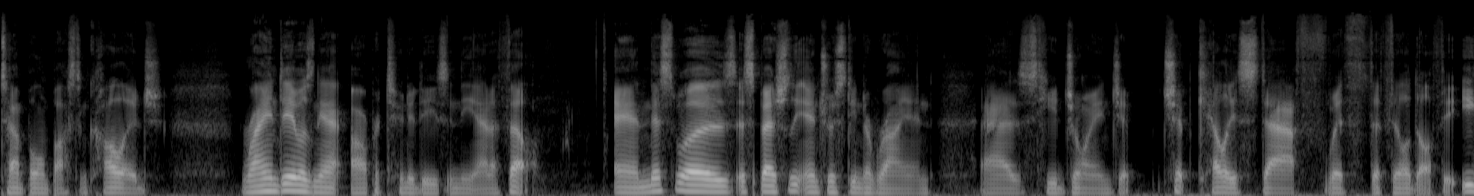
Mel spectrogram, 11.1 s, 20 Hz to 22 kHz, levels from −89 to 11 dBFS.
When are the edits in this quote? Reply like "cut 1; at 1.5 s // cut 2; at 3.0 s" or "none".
cut 1; at 2.3 s

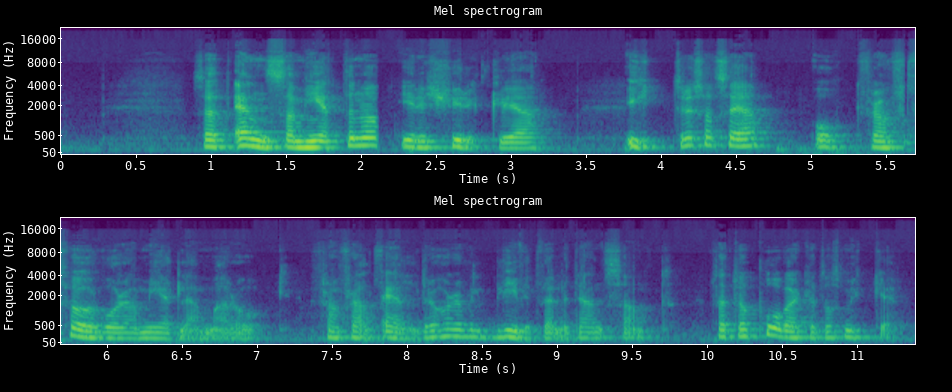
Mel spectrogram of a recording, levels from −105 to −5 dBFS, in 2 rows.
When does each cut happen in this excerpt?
cut 1; at 2.1 s // cut 2; at 3.8 s // cut 3; at 5.6 s // cut 4; at 7.8 s

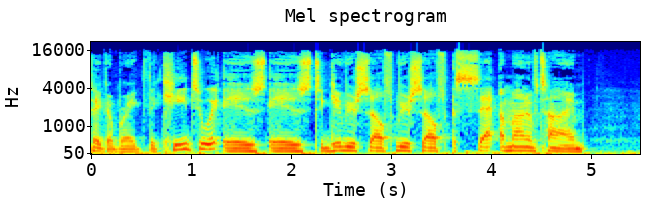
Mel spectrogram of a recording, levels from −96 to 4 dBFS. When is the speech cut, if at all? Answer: cut 1; at 1.8 s // cut 2; at 3.0 s

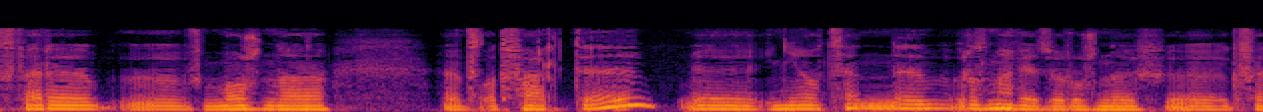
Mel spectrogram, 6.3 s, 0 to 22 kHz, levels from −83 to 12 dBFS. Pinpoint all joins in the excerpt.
cut 1; at 1.0 s // cut 2; at 2.4 s

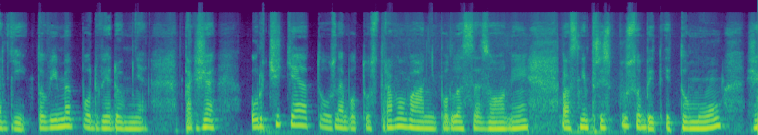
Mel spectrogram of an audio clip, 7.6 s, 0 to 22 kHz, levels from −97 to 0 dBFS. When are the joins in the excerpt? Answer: cut 1; at 3.3 s

